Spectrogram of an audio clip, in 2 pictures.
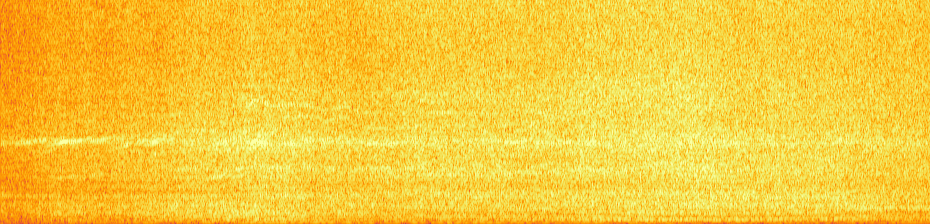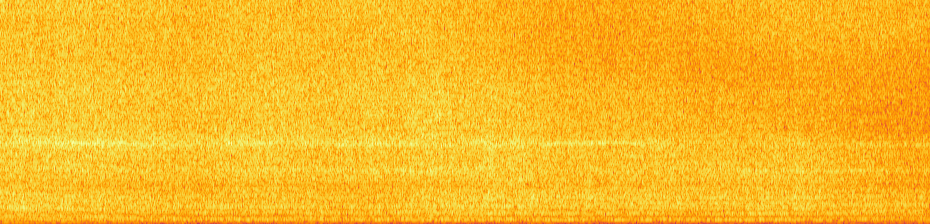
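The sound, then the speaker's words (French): A steady, continuous mechanical whine and buzz of multirotor drone motors, holding a sustained tone with slight swells in loudness over nearly twenty seconds, with no voices. “Des multirotors ou tricoptères, pour un tricoptère, quadrocoptère, hexacoptère, octocoptère et deux décacoptères, voilà, pour à chaque fois le nombre de moteurs.”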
